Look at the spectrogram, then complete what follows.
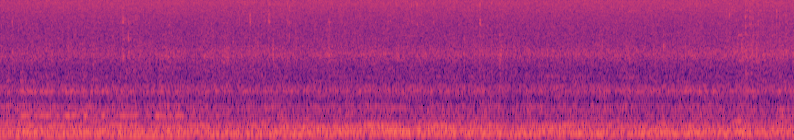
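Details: Steady mechanical drone with a low hum running throughout, broad background noise and no animal voice.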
